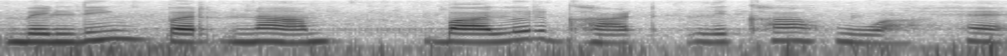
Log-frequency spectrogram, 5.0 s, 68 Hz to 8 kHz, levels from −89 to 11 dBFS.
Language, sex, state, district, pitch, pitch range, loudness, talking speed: Hindi, female, Madhya Pradesh, Dhar, 230 Hz, 225-245 Hz, -17 LUFS, 85 wpm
